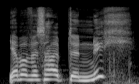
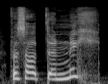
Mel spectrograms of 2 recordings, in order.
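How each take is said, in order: First: High, innocent question; a small firework asking brightly; little fire ball. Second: Even higher, eager repeat; little fire ball, repeated. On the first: Little fire ball questions the rocket, high and innocent. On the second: Little fire ball repeats its question, eager and high. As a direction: ask it again, more eagerly. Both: Acted. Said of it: "rief eine kleine Feuerkugel aus".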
